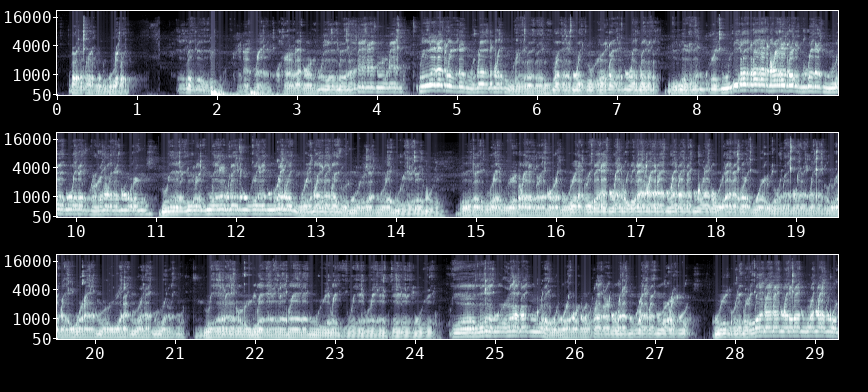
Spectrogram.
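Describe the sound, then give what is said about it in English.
Someone in Austin, Texas gargles water while humming the melody of the United States national anthem: a continuous, bubbling, voiced gurgle that rises and falls in pitch, broken by a few brief pauses for breath. “I'm going to get some gargleable materials, such as water.”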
